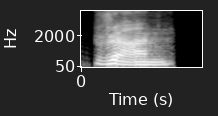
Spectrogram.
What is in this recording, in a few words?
"run", Indian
